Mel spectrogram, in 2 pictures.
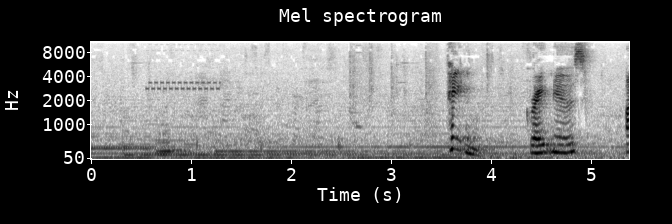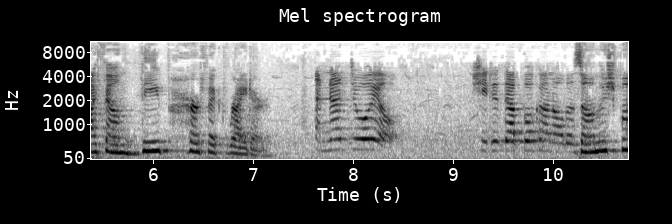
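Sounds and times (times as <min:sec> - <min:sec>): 
office telephone ringing with a brief high electronic tone: 0:00.6 - 0:01.5
speech: 0:03.6 - 0:07.3, 0:09.3 - 0:10.7.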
